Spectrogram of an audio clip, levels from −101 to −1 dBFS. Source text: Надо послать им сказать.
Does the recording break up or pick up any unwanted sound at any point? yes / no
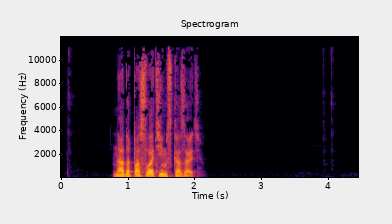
no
